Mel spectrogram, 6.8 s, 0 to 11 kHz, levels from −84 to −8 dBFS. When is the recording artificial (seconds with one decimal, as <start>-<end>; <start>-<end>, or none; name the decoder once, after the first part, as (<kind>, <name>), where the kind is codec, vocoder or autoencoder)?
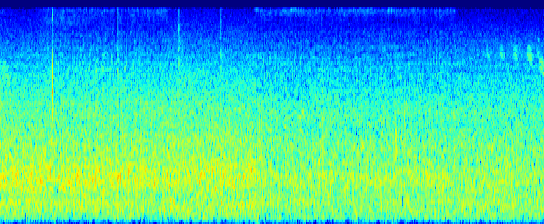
0.7-2.1 (vocoder, Vocos); 3.2-5.7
